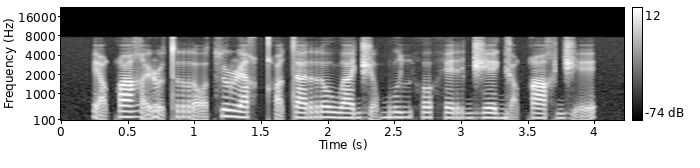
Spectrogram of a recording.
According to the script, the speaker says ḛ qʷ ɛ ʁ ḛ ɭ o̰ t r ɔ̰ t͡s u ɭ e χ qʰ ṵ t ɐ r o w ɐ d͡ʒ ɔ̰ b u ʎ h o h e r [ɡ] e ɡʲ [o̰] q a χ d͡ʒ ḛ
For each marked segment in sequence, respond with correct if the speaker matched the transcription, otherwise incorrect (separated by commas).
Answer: incorrect, correct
